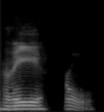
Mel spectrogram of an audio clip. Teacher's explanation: dia bergetar, nah, bergetarnya halus, tidak boleh kasar ya, tidak boleh ri, ru, nah, tidak boleh sampai gitu. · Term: takrir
